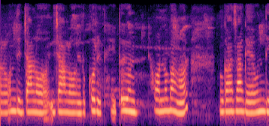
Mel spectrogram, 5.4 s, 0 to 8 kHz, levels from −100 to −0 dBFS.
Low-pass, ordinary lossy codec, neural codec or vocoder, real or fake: 7.2 kHz; AAC, 48 kbps; none; real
